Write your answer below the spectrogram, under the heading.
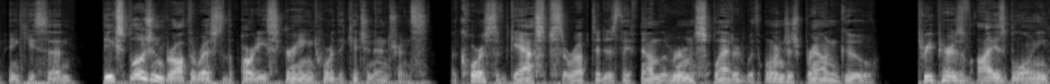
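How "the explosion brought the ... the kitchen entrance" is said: ordinary delivery, nothing marked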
